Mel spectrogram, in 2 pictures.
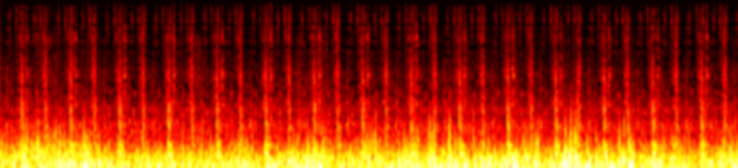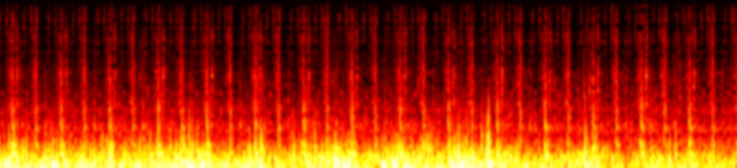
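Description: Small fishing boat's engine running with a rapid, even thudding beat.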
